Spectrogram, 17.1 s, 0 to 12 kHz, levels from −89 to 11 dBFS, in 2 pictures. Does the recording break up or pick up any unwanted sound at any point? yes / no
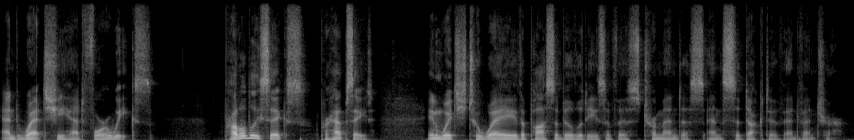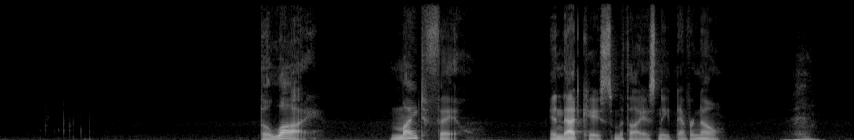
yes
